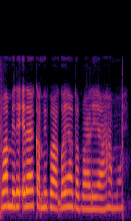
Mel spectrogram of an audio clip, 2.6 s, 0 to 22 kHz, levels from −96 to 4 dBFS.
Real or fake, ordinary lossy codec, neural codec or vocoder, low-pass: real; none; none; none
